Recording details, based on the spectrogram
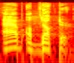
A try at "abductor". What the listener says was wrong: I think you're mispronouncing. I think it's called the abductor, not the ab abductor. It's abductor.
